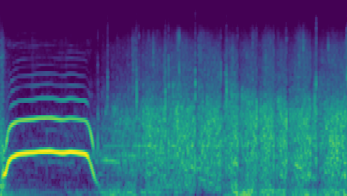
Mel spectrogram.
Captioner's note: applause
